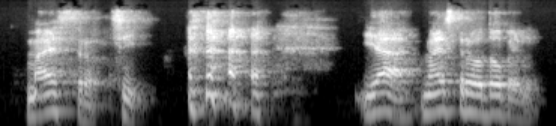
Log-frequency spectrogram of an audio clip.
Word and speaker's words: Maestro Doble: Are you really the ambassador of Mexican tequila called Master Doble? Or did you pronounce that? Did I say that right? Maestro, sí. Yeah, Maestro Doble.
